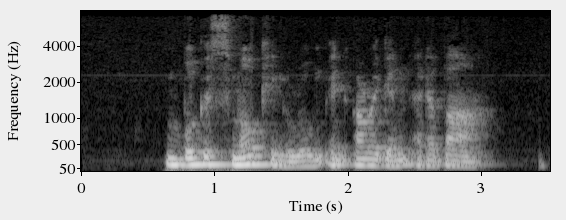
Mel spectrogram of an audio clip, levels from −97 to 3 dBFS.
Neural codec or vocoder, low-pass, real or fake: none; 7.2 kHz; real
